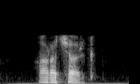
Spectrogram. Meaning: 1. offer, suggestion, proposal 2. supply
- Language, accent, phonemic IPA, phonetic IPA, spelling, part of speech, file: Armenian, Eastern Armenian, /ɑrɑˈt͡ʃʰɑɾk/, [ɑrɑt͡ʃʰɑ́ɾk], առաջարկ, noun, Hy-առաջարկ.ogg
